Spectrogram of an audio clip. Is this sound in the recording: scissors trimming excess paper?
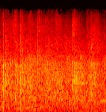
no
